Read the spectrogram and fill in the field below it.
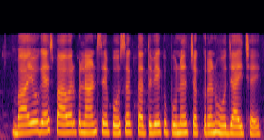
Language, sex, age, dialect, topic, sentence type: Magahi, female, 31-35, Western, agriculture, statement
